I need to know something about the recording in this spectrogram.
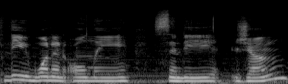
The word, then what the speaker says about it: Zheng: My name is Paul Tranny with the one and only Cindy Zheng, right?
